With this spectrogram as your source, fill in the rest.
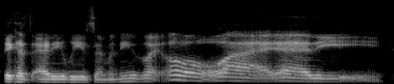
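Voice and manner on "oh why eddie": long drawn-out, imitated lament; mock wail. Strangler abandoned by his partner Eddie, mock anguished wail. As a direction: stretch each word into a hammed-up cry.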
